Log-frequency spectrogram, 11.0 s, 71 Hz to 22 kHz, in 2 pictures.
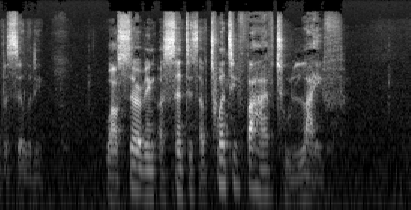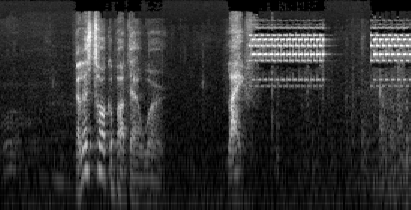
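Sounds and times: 
speech: 0:00.0 - 0:04.6, 0:06.5 - 0:07.8, 0:08.5 - 0:08.9
mobile phone ringing with a bright electronic trill: 0:08.8 - 0:10.9.

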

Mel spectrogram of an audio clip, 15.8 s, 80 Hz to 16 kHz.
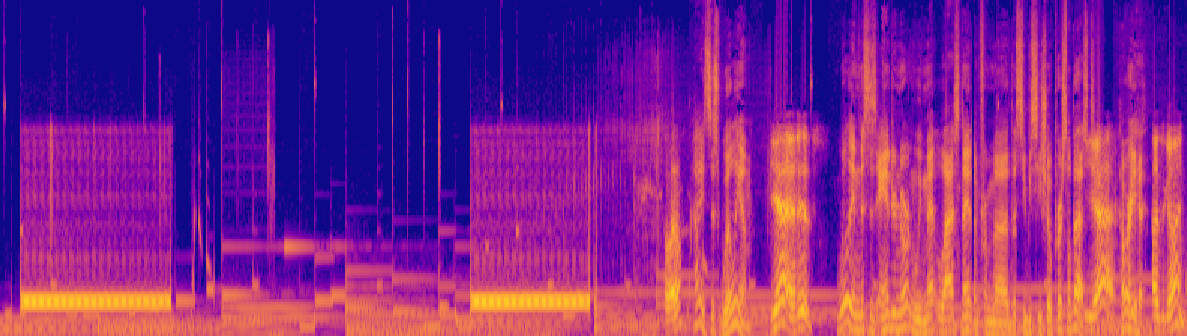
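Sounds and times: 
soft music: 0:00.0 - 0:15.8
long steady ringback tones of an outgoing phone call: 0:00.3 - 0:02.4, 0:06.3 - 0:08.0
speech: 0:09.2 - 0:15.8.

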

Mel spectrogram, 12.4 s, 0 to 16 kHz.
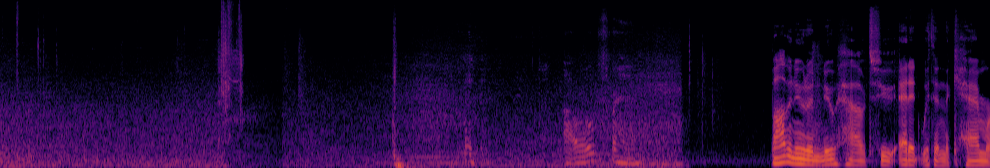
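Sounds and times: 
sharp mechanical clicks: 0:02.7 - 0:03.1
car driving away: 0:03.7 - 0:08.6
speech: 0:09.7 - 0:12.3.

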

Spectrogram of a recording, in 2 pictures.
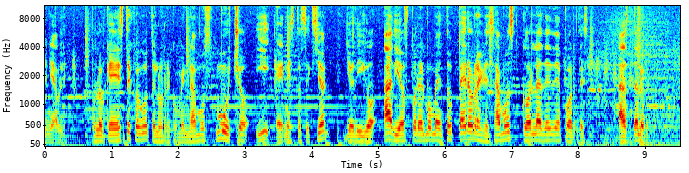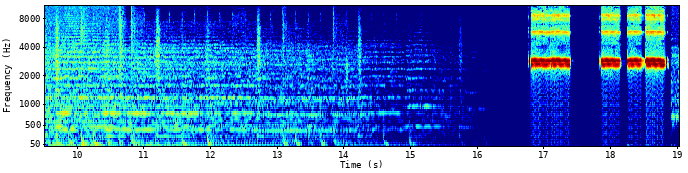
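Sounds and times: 
speech: 0:00.0 - 0:09.2
music: 0:00.0 - 0:16.4
shrill referee's whistle for football match kickoff: 0:16.8 - 0:19.0.

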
